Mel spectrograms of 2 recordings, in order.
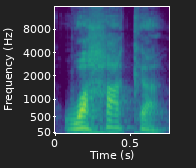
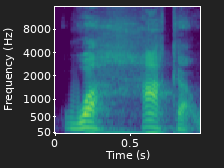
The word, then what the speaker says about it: Oaxaca: Oaxaca. Okay, I'm going to spell it for you. Because the letter X in Mexico is the sound of H. That's where H came from. So it's O-A-X-A-C-A. Oaxaca.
